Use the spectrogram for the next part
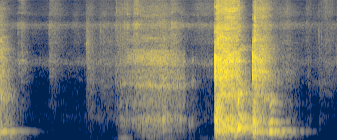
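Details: Cough from a person with a cold, possibly lingering from one caught two weeks earlier: a brief throat sound and a sniff-like breath, then two harsh, loud coughs in quick succession.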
